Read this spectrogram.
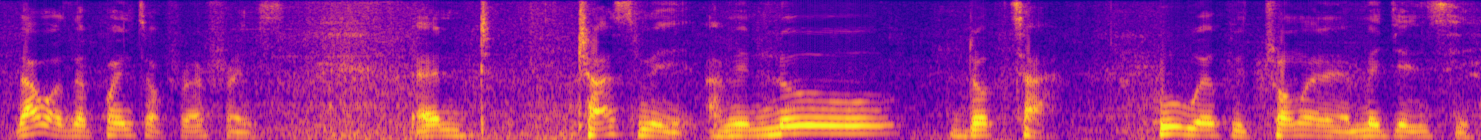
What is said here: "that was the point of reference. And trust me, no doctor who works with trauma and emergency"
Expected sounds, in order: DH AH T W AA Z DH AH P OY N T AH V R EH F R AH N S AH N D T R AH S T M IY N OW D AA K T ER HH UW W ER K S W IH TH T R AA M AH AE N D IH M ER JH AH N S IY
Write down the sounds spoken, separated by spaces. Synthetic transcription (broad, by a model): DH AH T W AA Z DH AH P OY N T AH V R EH F R AH N S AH N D T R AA S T M IY N OW D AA K T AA HH UW W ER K W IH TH T R AA M AH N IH M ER JH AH N S IY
